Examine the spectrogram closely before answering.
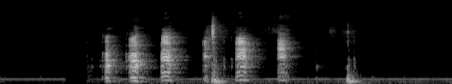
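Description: A woman laughs in short, bright bursts close by.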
